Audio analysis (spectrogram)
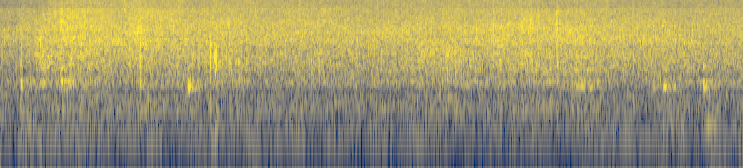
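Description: Chicken frying in a Saladmaster pan with a loud, even sizzle and hiss that carries on steadily without a break, with no talking.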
